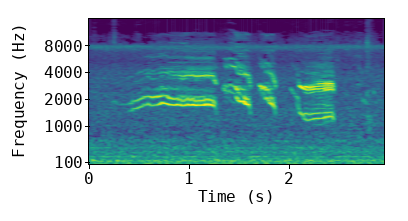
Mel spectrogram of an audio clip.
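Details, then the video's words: Female Coturnix quail calling while laying her egg, a homestead bird: loud, strained, harmonic notes, first two long level tones, then short falling and rising squeals, ending in a steady held note, with quiet background hiss. "Coturnix Quail Laying Her Beautiful Egg"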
